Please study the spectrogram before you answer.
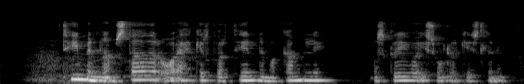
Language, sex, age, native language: Icelandic, female, 40-49, Icelandic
